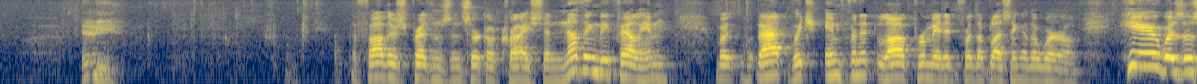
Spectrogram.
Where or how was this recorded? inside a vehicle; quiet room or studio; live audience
live audience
